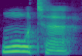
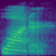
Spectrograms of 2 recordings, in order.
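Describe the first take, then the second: First: It is said in a British accent. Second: It is ordinary American with a softened T.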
